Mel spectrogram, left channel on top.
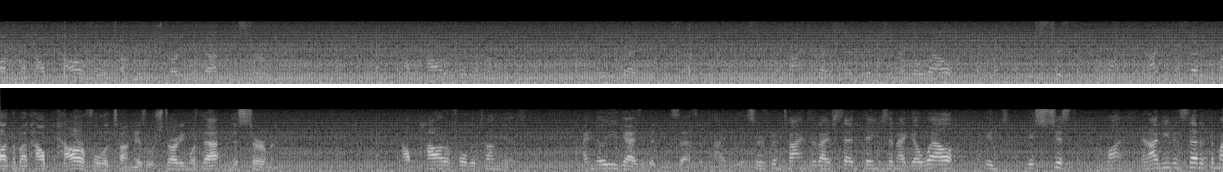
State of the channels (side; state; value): both; normal; correlation 0.72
